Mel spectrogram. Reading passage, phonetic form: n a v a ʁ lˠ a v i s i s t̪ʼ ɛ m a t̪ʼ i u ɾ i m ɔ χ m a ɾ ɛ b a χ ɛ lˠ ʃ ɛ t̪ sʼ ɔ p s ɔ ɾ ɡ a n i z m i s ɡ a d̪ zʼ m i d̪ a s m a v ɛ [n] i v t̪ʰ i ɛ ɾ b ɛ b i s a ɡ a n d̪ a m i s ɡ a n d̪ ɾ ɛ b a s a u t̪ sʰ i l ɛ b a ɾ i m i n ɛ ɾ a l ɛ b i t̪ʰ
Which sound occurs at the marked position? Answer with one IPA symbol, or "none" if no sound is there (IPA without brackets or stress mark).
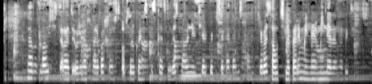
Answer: n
